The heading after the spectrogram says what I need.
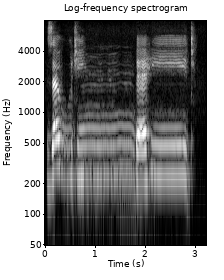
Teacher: You're going to replace the noon sound of the tanween with a meem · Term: iqlab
